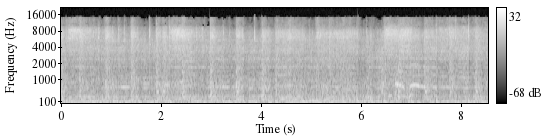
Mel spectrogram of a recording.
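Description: Punk rock band playing live on an amplified outdoor stage: electric guitars, bass guitar and a drum kit. A singing voice comes in near the end.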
